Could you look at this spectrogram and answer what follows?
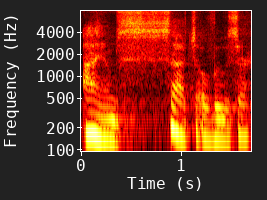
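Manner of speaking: low, soft, self-reproachful tone.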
